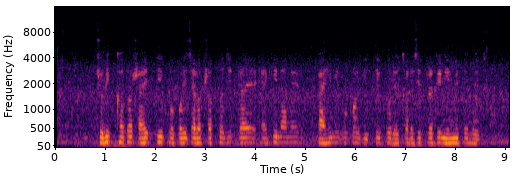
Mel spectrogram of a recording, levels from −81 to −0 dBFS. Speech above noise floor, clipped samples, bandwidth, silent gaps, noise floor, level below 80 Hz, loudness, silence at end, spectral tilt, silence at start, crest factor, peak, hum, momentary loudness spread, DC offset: 19 dB; under 0.1%; 10.5 kHz; none; -47 dBFS; -54 dBFS; -30 LUFS; 0 s; -8.5 dB/octave; 0.05 s; 20 dB; -10 dBFS; none; 17 LU; under 0.1%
